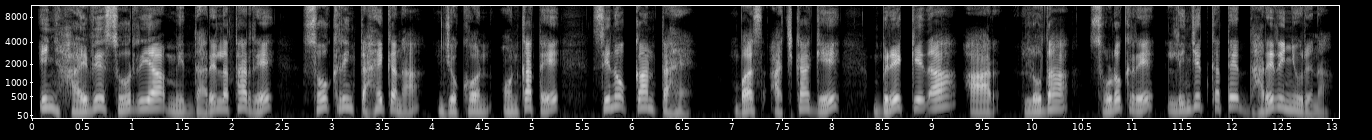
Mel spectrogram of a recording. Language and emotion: Santali, surprised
